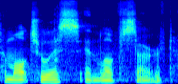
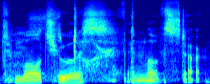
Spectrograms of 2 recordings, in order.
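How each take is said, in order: First: It is said at a normal pace and pitch. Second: It is said slowly in a deeper voice.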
